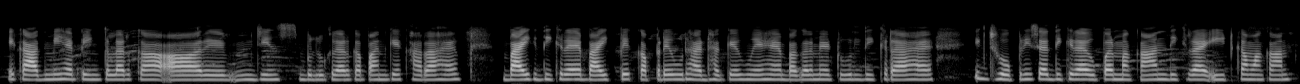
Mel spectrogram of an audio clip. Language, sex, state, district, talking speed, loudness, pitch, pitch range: Hindi, female, Bihar, Saharsa, 210 wpm, -25 LUFS, 225 Hz, 220-230 Hz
